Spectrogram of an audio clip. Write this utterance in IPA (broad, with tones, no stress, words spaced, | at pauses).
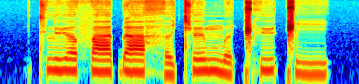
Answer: tʰly˦ɐ̯fa˦ɗa˦ hə˨cʰø˦ mə˨ǁʰy˦ǁi˧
